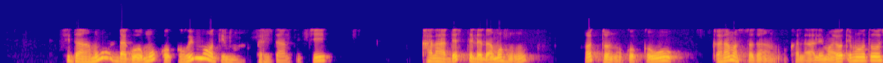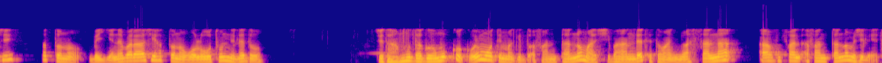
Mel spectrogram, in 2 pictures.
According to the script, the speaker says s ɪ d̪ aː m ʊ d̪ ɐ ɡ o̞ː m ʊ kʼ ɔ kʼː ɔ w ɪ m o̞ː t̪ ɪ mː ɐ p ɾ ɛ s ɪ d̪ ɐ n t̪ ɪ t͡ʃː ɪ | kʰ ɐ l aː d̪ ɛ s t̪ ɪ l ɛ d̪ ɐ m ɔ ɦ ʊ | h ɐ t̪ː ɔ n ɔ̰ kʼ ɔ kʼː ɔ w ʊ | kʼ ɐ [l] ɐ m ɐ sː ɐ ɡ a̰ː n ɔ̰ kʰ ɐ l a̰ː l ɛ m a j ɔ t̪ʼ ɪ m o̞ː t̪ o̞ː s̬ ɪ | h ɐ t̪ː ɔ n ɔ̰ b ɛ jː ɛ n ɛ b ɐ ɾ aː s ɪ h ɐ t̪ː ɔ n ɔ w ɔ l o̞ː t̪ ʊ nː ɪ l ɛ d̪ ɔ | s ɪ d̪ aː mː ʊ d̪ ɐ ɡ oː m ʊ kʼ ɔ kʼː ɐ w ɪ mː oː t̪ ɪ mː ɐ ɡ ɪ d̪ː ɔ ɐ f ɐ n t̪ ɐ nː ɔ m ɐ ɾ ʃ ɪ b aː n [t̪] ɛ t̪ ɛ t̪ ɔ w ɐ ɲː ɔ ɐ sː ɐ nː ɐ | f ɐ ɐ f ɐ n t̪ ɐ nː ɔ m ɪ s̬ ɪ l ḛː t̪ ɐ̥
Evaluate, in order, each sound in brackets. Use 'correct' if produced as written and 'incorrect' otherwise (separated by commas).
incorrect, incorrect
